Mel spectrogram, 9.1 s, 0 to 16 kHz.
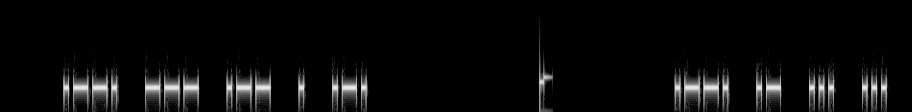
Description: Morse code, heard as a keyed tone, about 25 wpm, spaced as for 18 wpm, 700 Hz. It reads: POWER PASS
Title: 2x Character Spacing - Top 500 Words - 25wpm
